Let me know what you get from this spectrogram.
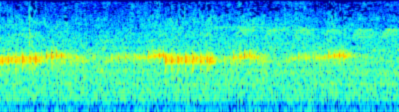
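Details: Green tree frog calling: short, bright trilled bursts at a fairly high pitch, about four in four seconds, with soft gaps of steady background hiss between them.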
